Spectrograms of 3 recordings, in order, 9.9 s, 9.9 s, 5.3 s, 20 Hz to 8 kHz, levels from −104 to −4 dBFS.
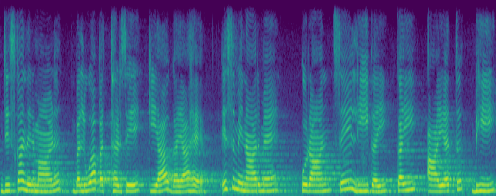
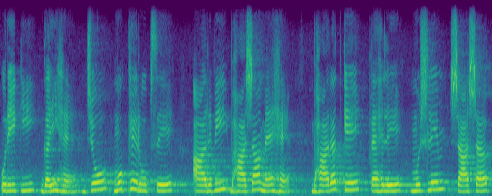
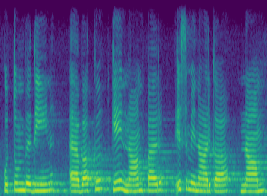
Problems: none marked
